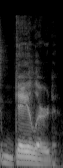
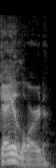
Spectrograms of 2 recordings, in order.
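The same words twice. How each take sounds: First: The name is said in the local way. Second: The name is said in a nonlocal way. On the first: The speaker calls it right. "It's Gaylord" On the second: The speaker calls it wrong. "This is not Gaylord"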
